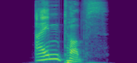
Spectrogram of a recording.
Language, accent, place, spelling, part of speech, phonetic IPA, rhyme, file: German, Germany, Berlin, Eintopfs, noun, [ˈaɪ̯nˌtɔp͡fs], -aɪ̯ntɔp͡fs, De-Eintopfs.ogg
- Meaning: genitive singular of Eintopf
